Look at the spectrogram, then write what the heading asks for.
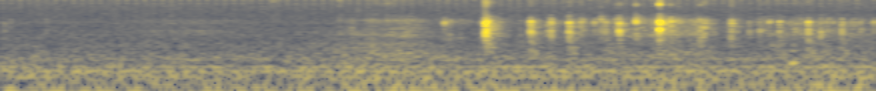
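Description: Quiet clicking on a computer keyboard, a short irregular run of close keystrokes over faint background hiss, starting about halfway through.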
